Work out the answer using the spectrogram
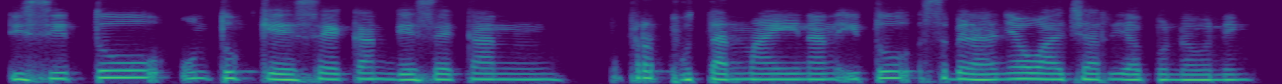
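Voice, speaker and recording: A woman in a seminar audience asks about her children, pausing and searching for words. Her voice is plain in pitch. The mic sound is dull and dry. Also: steady tone, warm tone, no echo. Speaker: audience member asking a question. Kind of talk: asking a question at a seminar.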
